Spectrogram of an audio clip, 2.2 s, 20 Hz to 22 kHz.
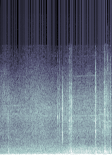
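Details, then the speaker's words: Audi S5 window that sometimes won't go down or fully up: a low, strained motor drone with clicks and rasps, a grinding failing window regulator with frayed cables. "Oh. Oh, yeah. That is a regulator. You can hear it grinding, can't you? It's the cables that will all be frayed."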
